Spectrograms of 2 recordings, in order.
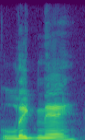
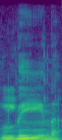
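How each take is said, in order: First: The word does not sound like 'lean'. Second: The word sounds like English 'lean'. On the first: The speaker calls it wrong. "I was calling it like ligne" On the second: The speaker calls it right. "someone said this is pronounced lean"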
